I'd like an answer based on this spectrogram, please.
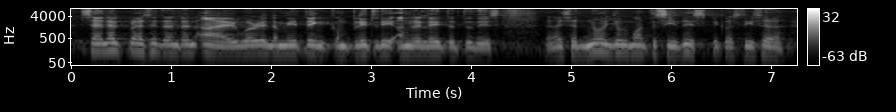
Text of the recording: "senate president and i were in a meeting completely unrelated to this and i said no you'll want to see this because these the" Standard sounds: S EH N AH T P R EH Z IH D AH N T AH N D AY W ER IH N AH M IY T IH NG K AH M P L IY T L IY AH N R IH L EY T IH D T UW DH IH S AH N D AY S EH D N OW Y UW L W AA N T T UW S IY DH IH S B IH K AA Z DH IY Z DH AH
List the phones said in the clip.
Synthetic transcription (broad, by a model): S EH N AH T P R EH S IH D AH N T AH N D AY W ER IH N AH M IY T IH NG K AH M P L IY T L IY AH N R IH L EY T IH D T UW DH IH S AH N AY S EH D N OW Y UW W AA N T T UW S IY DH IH S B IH K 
